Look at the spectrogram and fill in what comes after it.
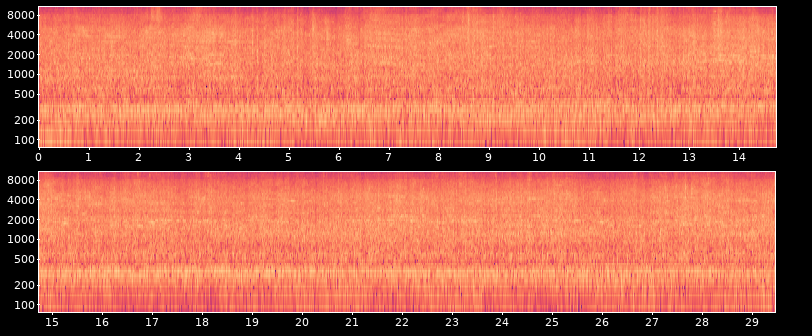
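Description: Double-stack intermodal freight cars rolling steadily past: a continuous loud rumble and clatter of steel wheels on the rails.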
